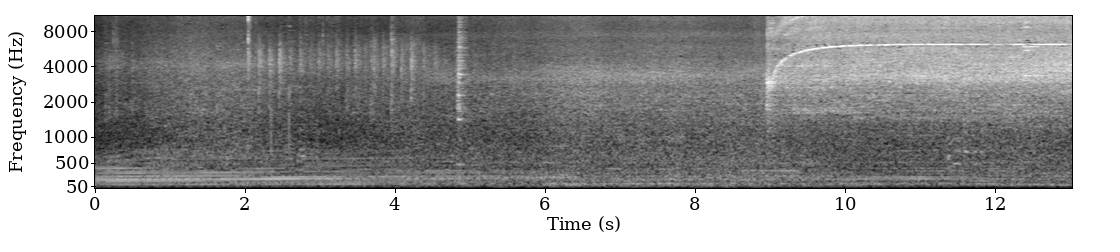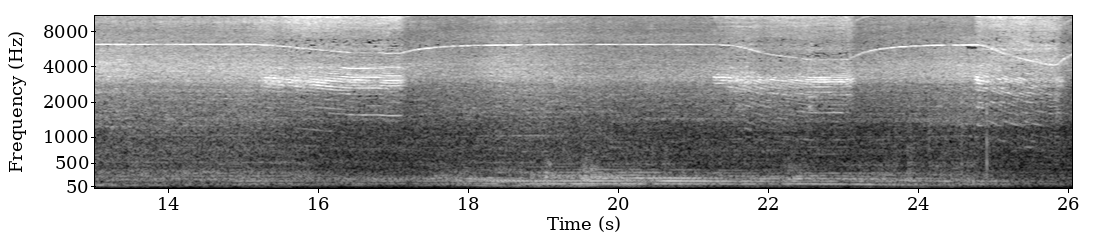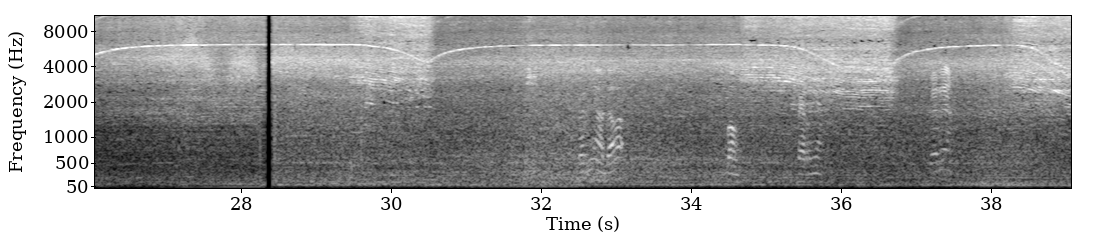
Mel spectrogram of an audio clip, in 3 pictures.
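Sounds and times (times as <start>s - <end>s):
harsh grinding noise: 0.0s - 39.0s
power tool whining: 8.9s - 39.0s.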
